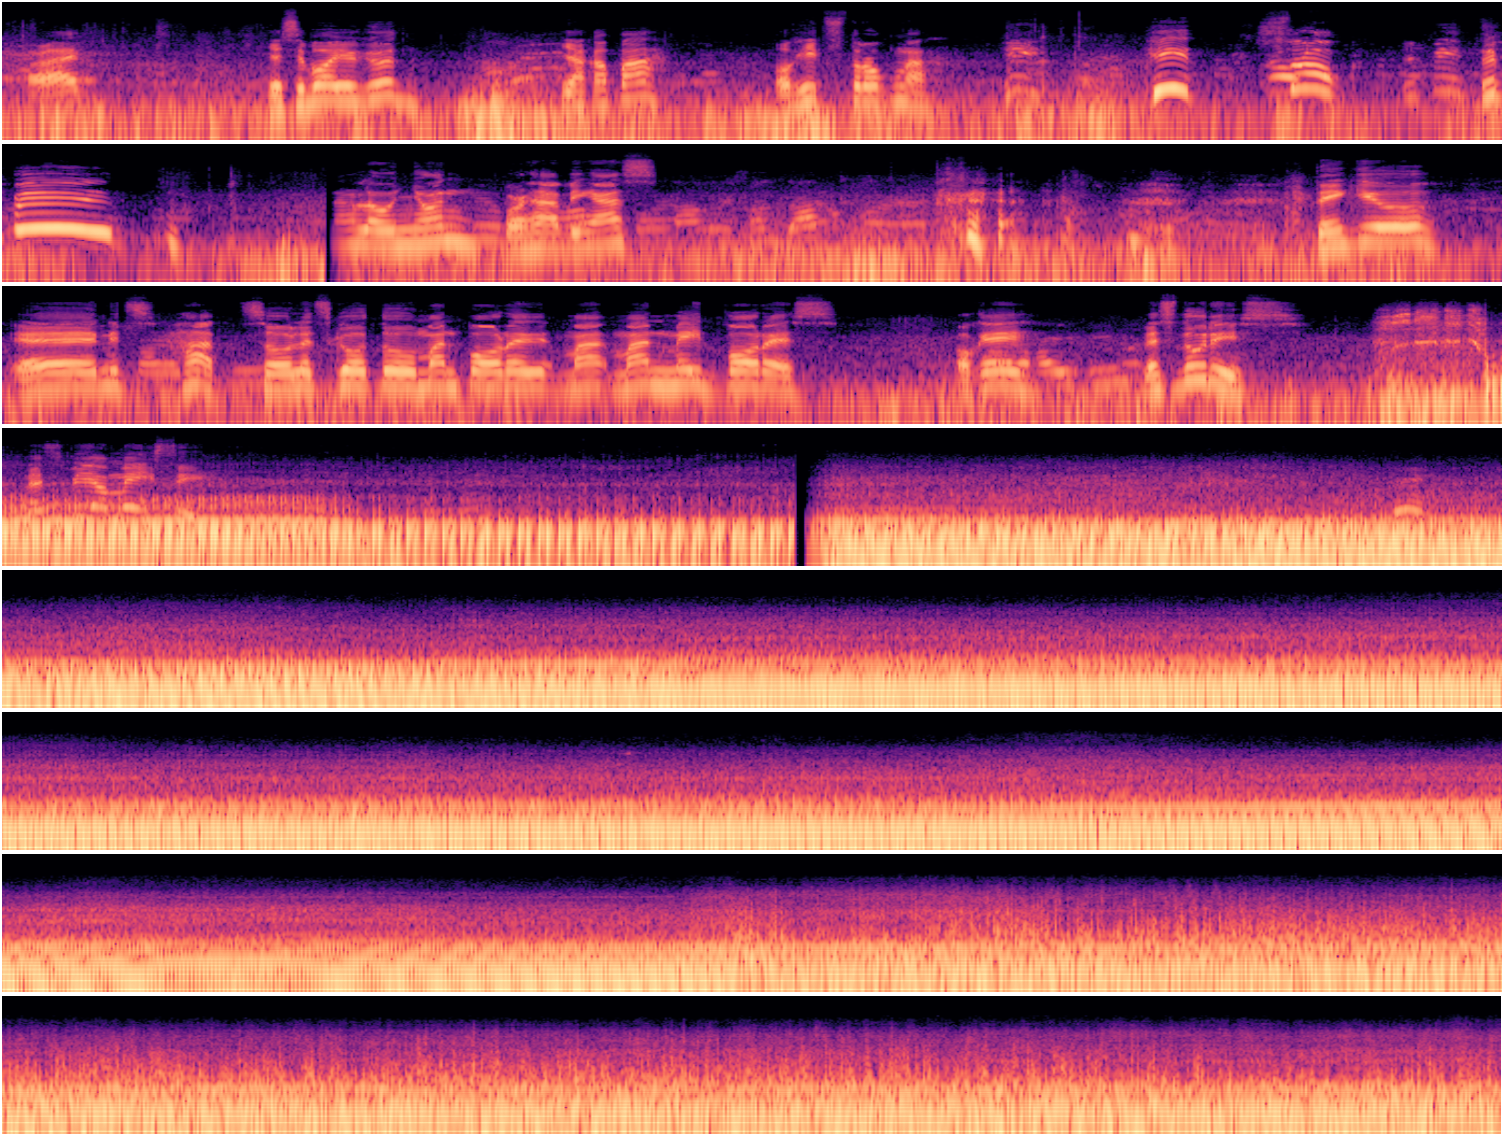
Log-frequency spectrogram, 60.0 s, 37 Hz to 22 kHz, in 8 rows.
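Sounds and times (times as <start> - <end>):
wind noise on microphone: 0.0 - 5.7, 8.7 - 9.2, 21.7 - 59.9
motorcycle engine riding: 21.8 - 59.9.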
